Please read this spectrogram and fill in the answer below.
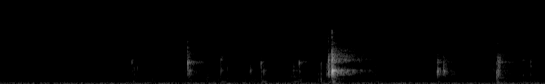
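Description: Hard taps and clicks of a polystone statue figure knocking against its base while it is being lined up on a peg, a scattered handful of them with one sharper knock about three seconds in.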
